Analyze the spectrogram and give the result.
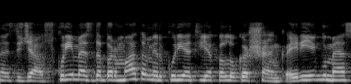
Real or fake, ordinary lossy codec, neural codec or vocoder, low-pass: fake; MP3, 96 kbps; codec, 16 kHz, 4 kbps, X-Codec, HuBERT features, trained on LibriSpeech; 7.2 kHz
